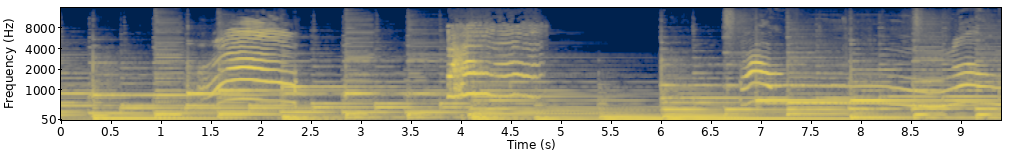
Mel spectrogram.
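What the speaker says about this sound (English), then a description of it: "Cat." A domestic cat meows repeatedly, a series of clear, close, tonal calls that rise and fall in pitch, set over a sustained musical backing.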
